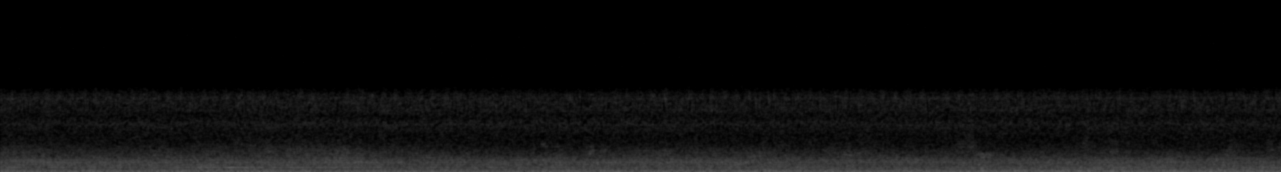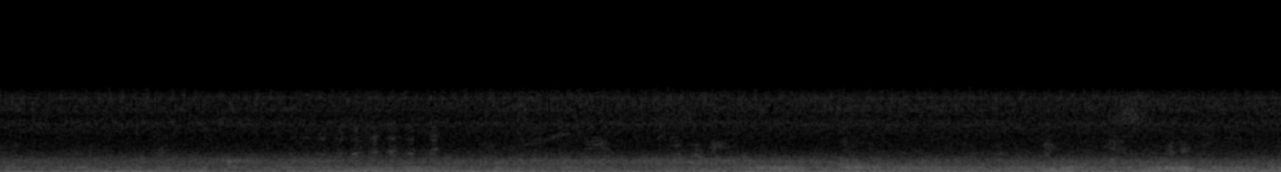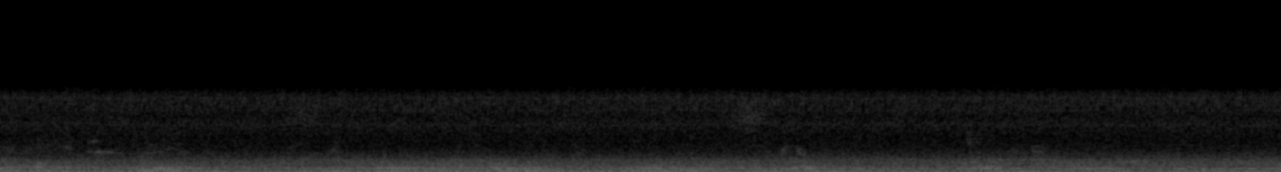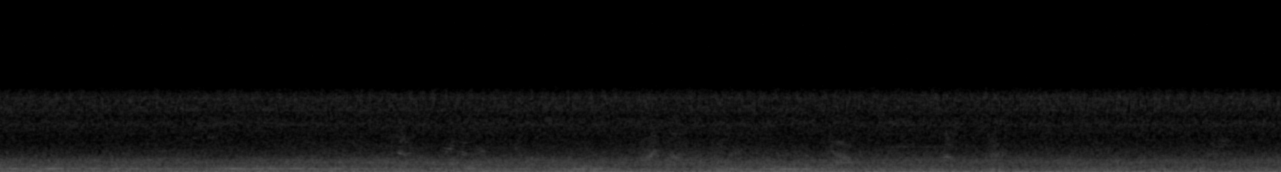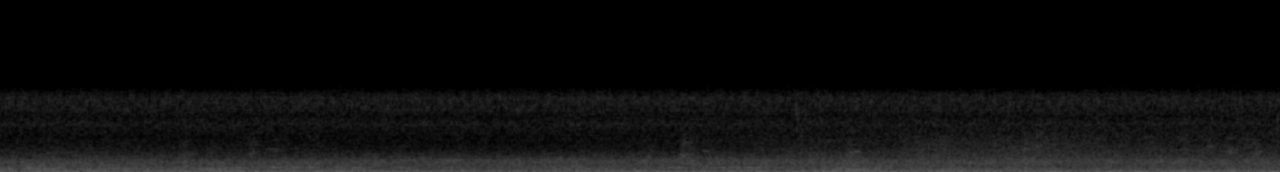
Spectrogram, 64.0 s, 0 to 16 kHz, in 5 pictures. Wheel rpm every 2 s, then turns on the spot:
0, 0, 0, 0, 0, 0, 0, 0, 0, 0, 0, 0, 0, 0, 0, 0, 0, 0, 0, 0, 0, 0, 0, 0, 0, 0, 0, 0, 0, 0, 0, 0.
none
